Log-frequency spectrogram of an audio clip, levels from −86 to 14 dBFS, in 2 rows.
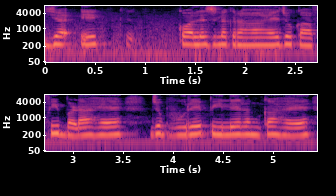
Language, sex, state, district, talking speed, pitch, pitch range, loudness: Hindi, female, Uttar Pradesh, Deoria, 175 wpm, 225 Hz, 215-235 Hz, -20 LUFS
